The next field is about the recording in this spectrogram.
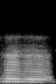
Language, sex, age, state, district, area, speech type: Hindi, male, 18-30, Uttar Pradesh, Jaunpur, rural, conversation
